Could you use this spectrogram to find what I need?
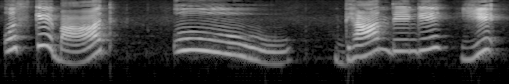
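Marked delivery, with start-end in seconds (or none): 1.7-2.9 ऊ held long and clear; लंबा ऊ. Shown as a demonstration. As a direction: stretch the ऊ for the class. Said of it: "ये है ऊ".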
